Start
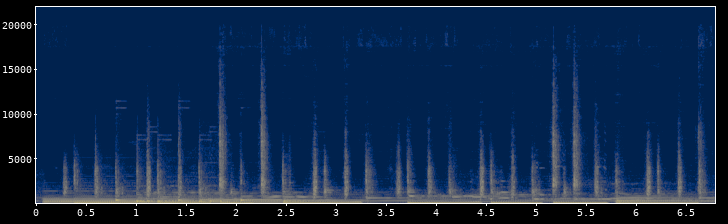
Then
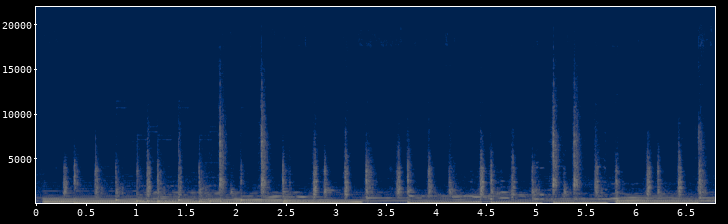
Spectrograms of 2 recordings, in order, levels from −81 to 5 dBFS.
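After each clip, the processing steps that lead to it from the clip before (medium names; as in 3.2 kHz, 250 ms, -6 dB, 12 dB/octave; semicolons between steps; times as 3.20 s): compression, threshold -26 dBFS, peak gain reduction 7 dB; flange 0.71 Hz, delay 4.8 ms, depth 2.7 ms, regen +59%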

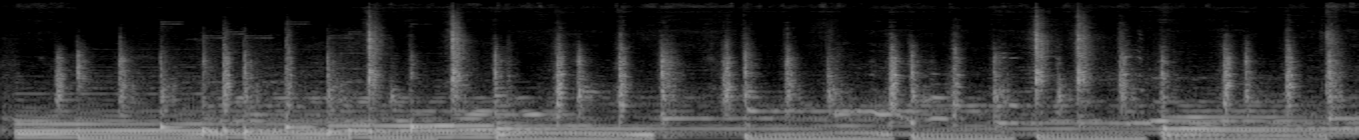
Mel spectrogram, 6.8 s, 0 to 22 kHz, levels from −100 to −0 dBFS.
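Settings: high-pass 78 Hz 12 dB/octave; trim -1 dB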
